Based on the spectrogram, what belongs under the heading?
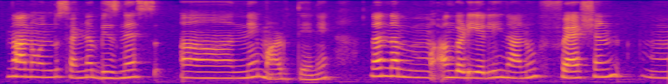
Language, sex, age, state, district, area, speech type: Kannada, female, 60+, Karnataka, Shimoga, rural, spontaneous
